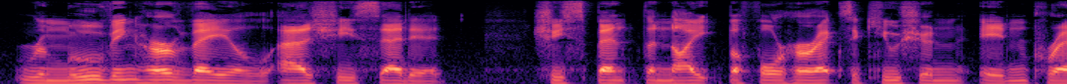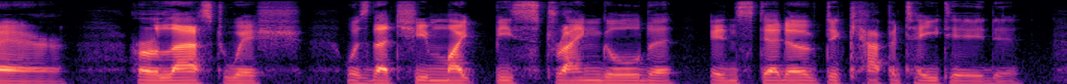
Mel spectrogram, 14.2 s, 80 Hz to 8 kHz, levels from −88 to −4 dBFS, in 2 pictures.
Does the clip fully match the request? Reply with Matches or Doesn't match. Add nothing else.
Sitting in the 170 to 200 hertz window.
Doesn't match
